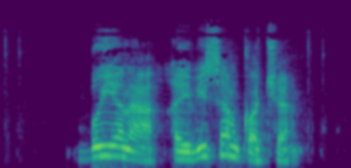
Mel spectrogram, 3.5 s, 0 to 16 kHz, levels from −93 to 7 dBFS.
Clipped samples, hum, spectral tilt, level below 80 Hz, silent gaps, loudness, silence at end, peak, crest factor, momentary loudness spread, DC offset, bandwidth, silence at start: under 0.1%; none; -4.5 dB/octave; -66 dBFS; none; -23 LUFS; 0.55 s; -10 dBFS; 16 dB; 7 LU; under 0.1%; 9.6 kHz; 0.8 s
